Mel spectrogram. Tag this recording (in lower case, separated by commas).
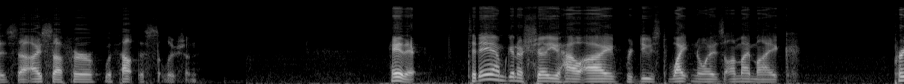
speech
